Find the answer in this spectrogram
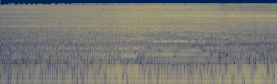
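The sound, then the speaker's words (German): A continuous, grainy, soft creaking from the modified violin of Philipp Reis's early telephone, with a buzzing, ratchet-like texture and faint tonal streaks that swell slightly midway. No voices are heard. “Zartes Knarren hallt aus der umgebauten Geige, dann eine Stimme, leise und zerhackt.”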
